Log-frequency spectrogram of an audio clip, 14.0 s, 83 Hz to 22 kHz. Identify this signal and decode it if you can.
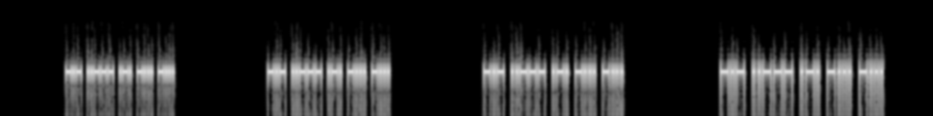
Morse code, heard as a keyed tone, about 36 wpm, 700 Hz. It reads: K2RBB K2RBB K2RBB K2RBB
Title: Speed Racing - USA 1x3 Call Signs 30wpm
